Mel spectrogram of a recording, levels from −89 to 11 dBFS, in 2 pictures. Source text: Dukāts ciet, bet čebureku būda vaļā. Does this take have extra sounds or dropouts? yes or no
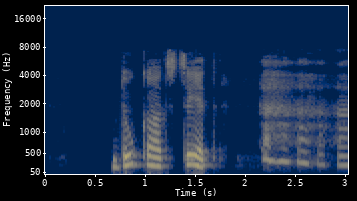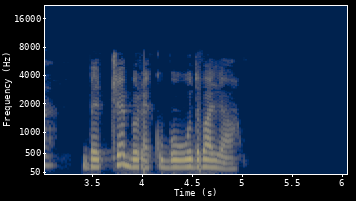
yes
